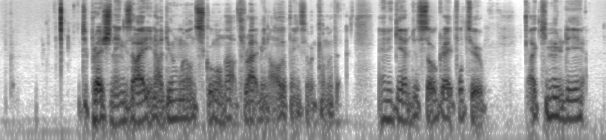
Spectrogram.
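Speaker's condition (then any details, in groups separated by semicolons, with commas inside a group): ALS; needs voice rest during conversation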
